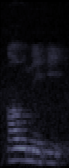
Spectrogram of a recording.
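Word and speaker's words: قَوْمِهِ: In the pronunciation and tajweed, this is also pronounced as a kasra. Okay. So this becomes qawmihi.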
